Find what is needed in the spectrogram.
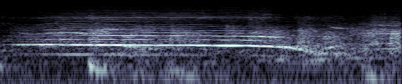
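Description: A man's voice holding one long, steady, high call into a microphone, which slides down in pitch about a second and a half in.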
